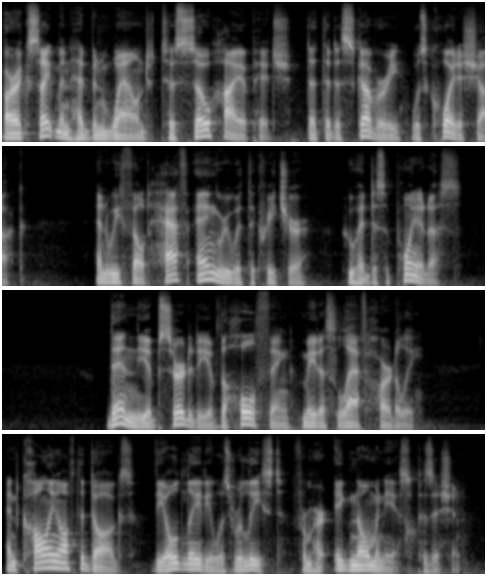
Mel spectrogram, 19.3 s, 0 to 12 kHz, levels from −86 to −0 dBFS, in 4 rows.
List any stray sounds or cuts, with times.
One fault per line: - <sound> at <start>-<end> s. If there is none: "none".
none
